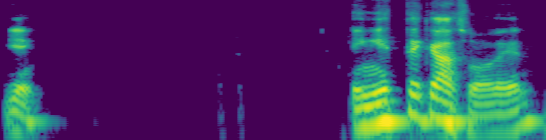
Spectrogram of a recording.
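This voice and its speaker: A man teaching an online grammar class, speaking in a halting way with many fillers and repeated checks for understanding. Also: mid-range voice, big pitch swings, a bit bright, slightly rough.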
